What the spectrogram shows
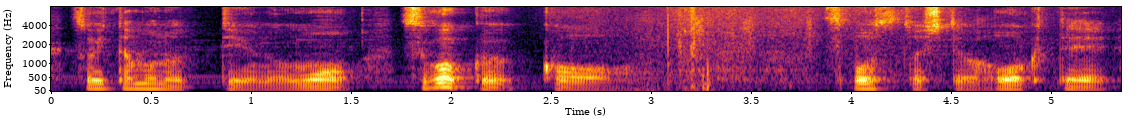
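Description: A man in his fifties, a bodywork clinic owner hosting a solo podcast, calmly explaining things as if to his younger self. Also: deep voice, slight background noise. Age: 50s. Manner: calm, explanatory, speaking familiarly to a younger self.

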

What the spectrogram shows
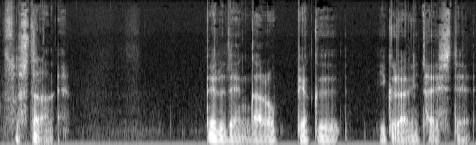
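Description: Very deep, hushed late-night man. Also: level tone, moderate pace, gravelly. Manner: speaks quietly, half whispering, so as not to wake sleeping family. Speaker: host of a late-night audio chat. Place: at home at night. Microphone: microphone without windscreen, slightly backed away.

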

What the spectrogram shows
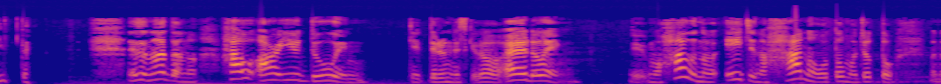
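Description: A young woman talks casually on her podcast, her pitch bouncing widely as she laughs and mimics greetings. The sound is dry and close, with no room around it. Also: fairly bright tone, breathy edge, no echo. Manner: chatty, laughing, imitating local greetings. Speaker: podcast host. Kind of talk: casual solo chat.

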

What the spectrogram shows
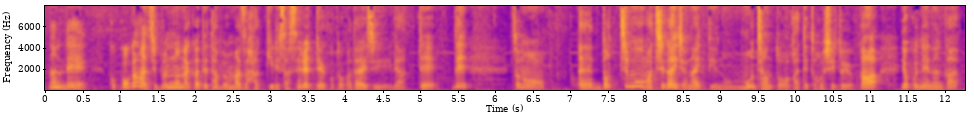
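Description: A hungover woman talks casually to her listeners. She rambles a little, thinking aloud as she goes, in a medium-pitched voice. Soft music plays faintly behind her. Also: lively intonation, brisk. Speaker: host, amateur-facing musician and songwriter. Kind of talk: casual solo chat to listeners.

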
